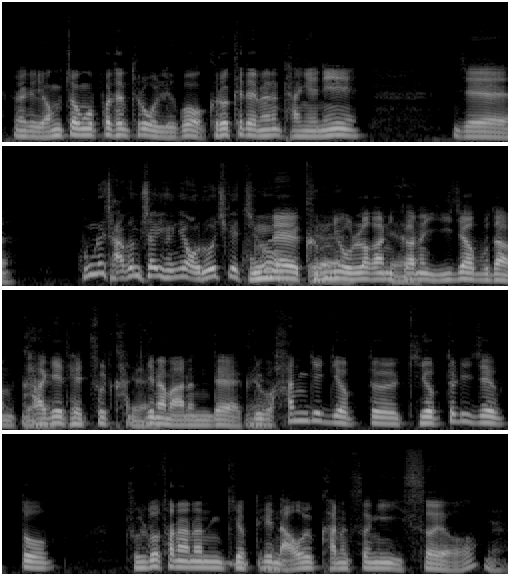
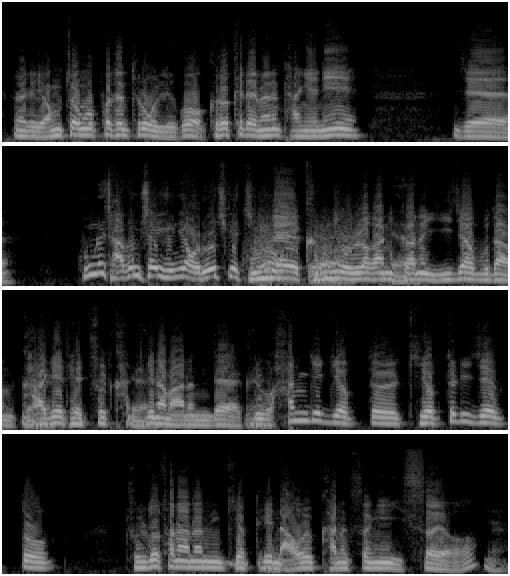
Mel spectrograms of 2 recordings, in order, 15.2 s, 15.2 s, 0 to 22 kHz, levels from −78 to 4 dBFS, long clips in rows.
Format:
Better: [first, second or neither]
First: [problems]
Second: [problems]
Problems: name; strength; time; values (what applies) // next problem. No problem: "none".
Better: first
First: none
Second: distortion; slight; 10% of the sound clipped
